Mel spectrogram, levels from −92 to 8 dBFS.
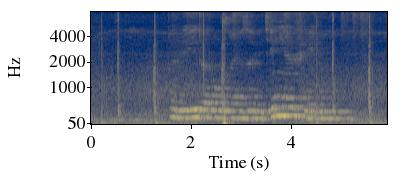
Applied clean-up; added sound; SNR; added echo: none; Car; 8 dB; reverberation time 1.1 s.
